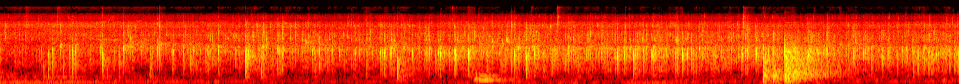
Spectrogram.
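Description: Calendula petals frying in hot melted pork lard in a frying pan: a steady sizzle full of dense crackling pops.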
